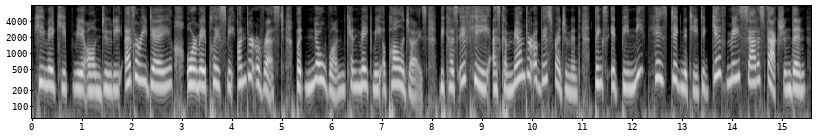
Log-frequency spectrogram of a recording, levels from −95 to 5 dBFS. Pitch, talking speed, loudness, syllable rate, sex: 250 Hz, 150 wpm, -18 LUFS, 4.5 syllables/s, female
